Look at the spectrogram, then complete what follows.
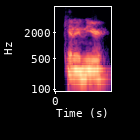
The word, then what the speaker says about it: Cannonier: Cannonier, yep.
